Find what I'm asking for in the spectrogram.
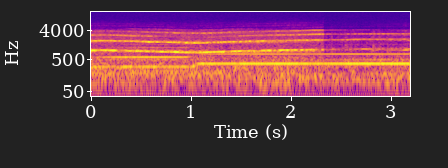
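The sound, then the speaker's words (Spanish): A siren sounds near a police cordon at a crime scene as a loud, sustained tonal wail rich in harmonics, its pitch shifting slightly partway through, with no talking. “Se oyen murmullos y alguna sirena encendida.”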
